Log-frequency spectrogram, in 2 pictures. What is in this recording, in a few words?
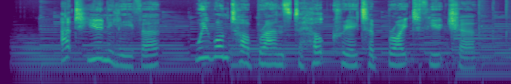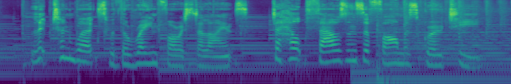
Corporate explainer video; Unilever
